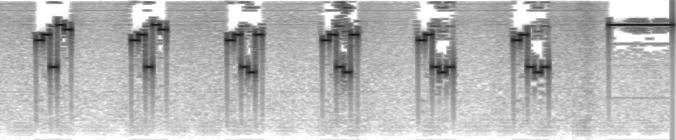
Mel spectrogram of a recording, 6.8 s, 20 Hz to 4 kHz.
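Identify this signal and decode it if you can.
Five-tone selective call (ZVEI), heard as quick runs of five tones, tones of about 70 ms. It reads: 89330 89330 89329 89329 89323 89323
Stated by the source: ZVEI five-tone selective call 89508 received by SDR, logged by feuerwehr-orlamuende fire brigade.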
